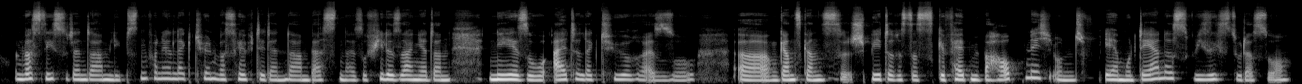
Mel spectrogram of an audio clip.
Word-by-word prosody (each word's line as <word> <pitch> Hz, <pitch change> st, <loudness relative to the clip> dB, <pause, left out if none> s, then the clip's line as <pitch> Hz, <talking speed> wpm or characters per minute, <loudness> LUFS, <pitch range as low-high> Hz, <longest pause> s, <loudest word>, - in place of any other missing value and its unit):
Und 235 Hz, 0 st, +2 dB
was 250 Hz, 0 st, +1 dB
liest 250 Hz, 0 st, -1 dB
du -, -, -11 dB
denn 225 Hz, -2 st, +1 dB
da 220 Hz, -1 st, -2 dB
am 220 Hz, +1 st, +2 dB
liebsten 215 Hz, +6 st, -3 dB
von 270 Hz, -1 st, -4 dB
den 265 Hz, 0 st, 0 dB
Lektüren? 255 Hz, 0 st, -3 dB
Was 225 Hz, 0 st, -3 dB
hilft 230 Hz, 0 st, -2 dB
dir 220 Hz, -, 0 dB
denn 205 Hz, -1 st, -1 dB
da 210 Hz, -2 st, -2 dB
am 200 Hz, 0 st, +1 dB
besten? 205 Hz, +1 st, -2 dB
Also 200 Hz, +1 st, -5 dB
viele 225 Hz, +1 st, +1 dB
sagen 215 Hz, 0 st, +2 dB
ja 205 Hz, -, +2 dB
dann: 200 Hz, 0 st, 0 dB, 0.4 s
„Ne, 225 Hz, 0 st, +8 dB
so 200 Hz, -2 st, 0 dB
alte 225 Hz, +2 st, +1 dB
Lektüre, 220 Hz, 0 st, -3 dB
also 185 Hz, 0 st, -5 dB
so, 195 Hz, +3 st, -7 dB, 0.4 s
ähm, 195 Hz, -1 st, +1 dB
ganz, 210 Hz, +1 st, +3 dB
ganz 205 Hz, +4 st, +1 dB
Späteres, 220 Hz, -3 st, 0 dB
das 205 Hz, 0 st, -1 dB
gefällt 215 Hz, +1 st, +1 dB
mir 215 Hz, -, +5 dB
überhaupt 210 Hz, +6 st, -2 dB
nicht 300 Hz, -2 st, -2 dB
und 195 Hz, -2 st, -1 dB, 0.2 s
eher 220 Hz, -2 st, +3 dB
Modernes.“ 235 Hz, +8 st, +2 dB
Wie 220 Hz, -1 st, +1 dB
siehst 230 Hz, +2 st, -2 dB
du -, -, -2 dB
das 195 Hz, -1 st, -4 dB
so? 215 Hz, 0 st, -4 dB
215 Hz, 210 wpm, -19 LUFS, 205-235 Hz, 0.4 s, Ne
